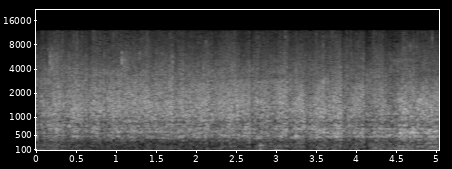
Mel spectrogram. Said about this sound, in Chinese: 让我们大家再次以热烈的掌声，感谢我们的索达吉堪布。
